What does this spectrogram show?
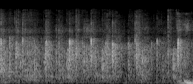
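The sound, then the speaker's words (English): A church audience claps together as praise to the Lord, a dense, steady patter of many hands that keeps a fairly even loudness for the whole two seconds, with no voices clearly standing out. “Yeah, give the Lord a good hand clap for the Lord.”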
